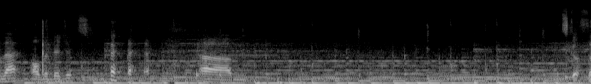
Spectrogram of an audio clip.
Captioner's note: laughs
